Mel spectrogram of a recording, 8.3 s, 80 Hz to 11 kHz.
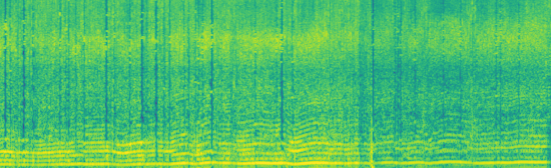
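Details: Echo SRM-2400 string trimmer, believed mid-1990s, slightly bigger engine than the SRM-230, just started after priming and choke. Steady, high buzzing two-stroke holds an even pitch with only slight wavering; running smoothly and healthy, though it vibrates a lot.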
